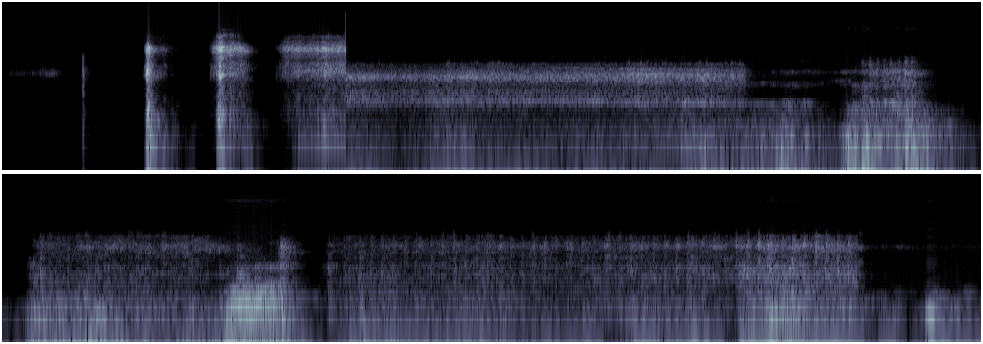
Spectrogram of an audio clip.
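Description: Cordless impact driver fitted with a DeWalt Impact Clutch adapter driving a self-drilling screw into galvanized sheet steel. A few light metal clicks come first, then the driver runs steadily for several seconds, stops briefly and runs again until near the end. With the screw seated, the adapter's clutch slips and spins instead of stripping the screw's thread in the sheet.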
